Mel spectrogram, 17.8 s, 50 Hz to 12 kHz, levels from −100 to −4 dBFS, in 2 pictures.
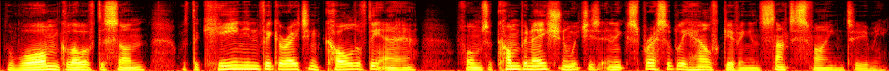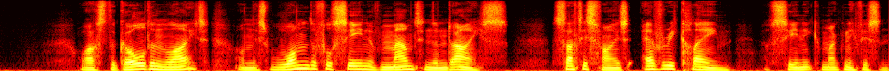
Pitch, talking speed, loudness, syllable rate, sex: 120 Hz, 150 wpm, -19 LUFS, 4.8 syllables/s, male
